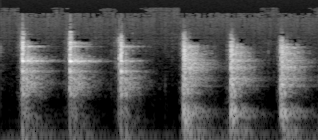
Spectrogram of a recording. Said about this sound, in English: Well, do you have to make all that noise? Don't you realize somebody might be sleeping? At this time of day? Why, no, sis. Besides, I'm tapping these walls for secret panels.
